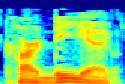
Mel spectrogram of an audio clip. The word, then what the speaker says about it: kardia: In the New Testament, the mind is pronounced in the Greek terminology, the nous, the N-O-U-S. And if it's the heart, it's pronounced cardia, K-A-R-D-I-A, and we get an English word from that, cardiology or cardiac.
